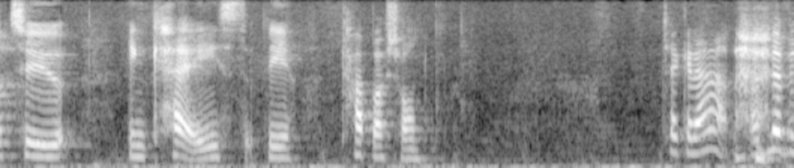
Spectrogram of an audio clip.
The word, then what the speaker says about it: cabochon: real issues with it what do you say kaverson oh cav with a v yeah yeah i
